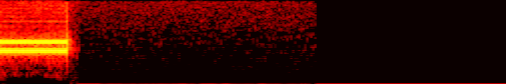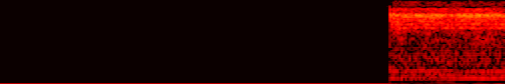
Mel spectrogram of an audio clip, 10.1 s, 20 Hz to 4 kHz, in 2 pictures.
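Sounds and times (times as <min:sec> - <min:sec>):
answering machine beep: 0:00.0 - 0:00.7.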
